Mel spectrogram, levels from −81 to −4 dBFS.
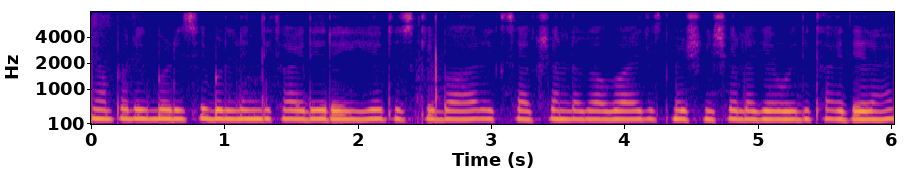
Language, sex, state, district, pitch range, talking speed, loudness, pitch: Hindi, female, Uttar Pradesh, Muzaffarnagar, 220-230 Hz, 250 wpm, -30 LUFS, 225 Hz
